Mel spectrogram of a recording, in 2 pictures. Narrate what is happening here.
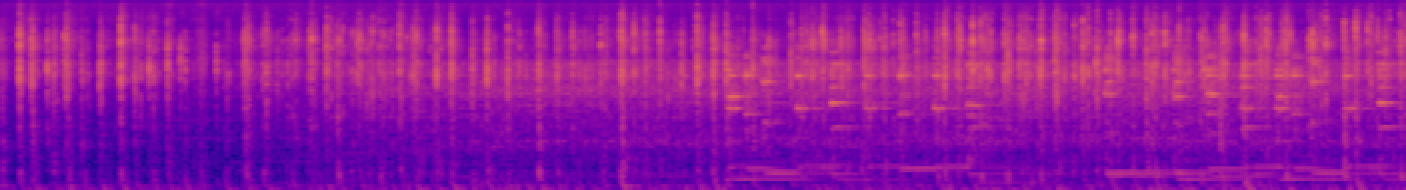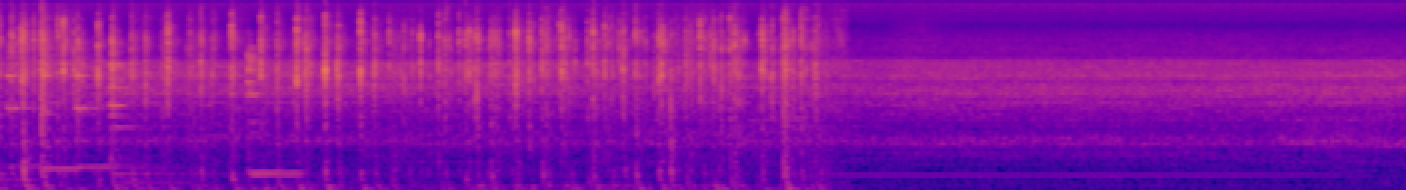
I typed on my laptop keyboard, then someone started vacuuming outside the office, then a phone rang.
